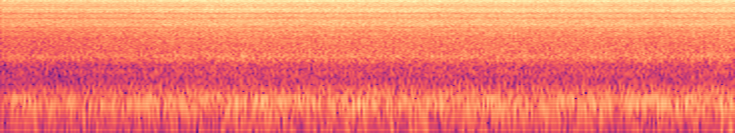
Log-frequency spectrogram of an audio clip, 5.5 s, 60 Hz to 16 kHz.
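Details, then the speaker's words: Loud, steady rushing hiss of high-flow oxygen from an E-cylinder oxygen tank with an Intelliox duration-calculating regulator, set to 15 litres per minute for a non-rebreather mask in a demonstration. "let's put them on a non-rebreather 15 liters per minute"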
